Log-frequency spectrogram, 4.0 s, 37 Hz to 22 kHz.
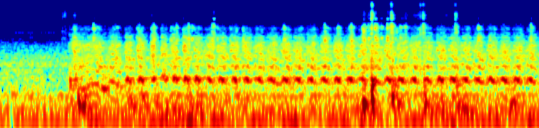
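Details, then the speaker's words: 7.3 Powerstroke diesel, cold start after sitting about two weeks in colder weather, key cycled until wait-to-start goes off to heat glow plugs, clutch pressed: steady whining cranking without catching. Cold hard start. "Sometimes you gotta cycle the key when it's a little bit colder outside and the truck hasn't been started in about 2 weeks. Just cycle it until wait to start turns off. It's heating up your glow plugs."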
